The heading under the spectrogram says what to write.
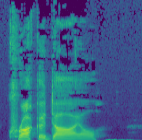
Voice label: "crocodile", English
